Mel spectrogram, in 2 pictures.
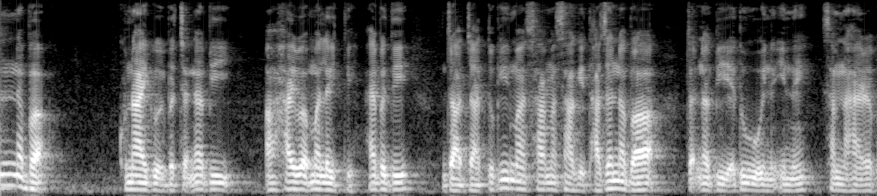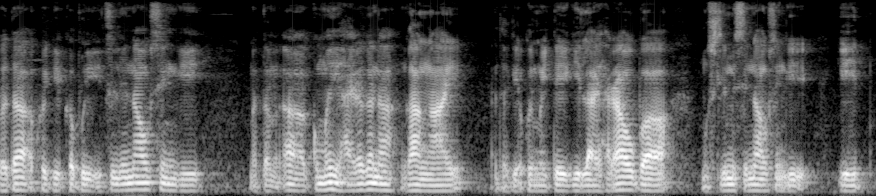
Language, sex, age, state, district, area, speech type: Manipuri, male, 45-60, Manipur, Imphal West, urban, spontaneous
